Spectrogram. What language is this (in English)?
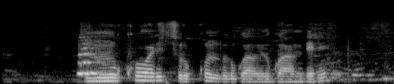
Kinyarwanda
